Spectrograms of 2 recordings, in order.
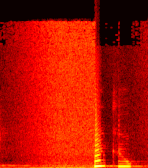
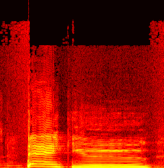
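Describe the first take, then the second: First: Tiny, very high squeak through puckered lips; pursed-mouth frog. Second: Big, high, drawn-out frog voice; wide-mouthed frog. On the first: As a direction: shrink the frog down to a little squeak. Frog hiding its wide mouth. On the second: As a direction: stretch it out with the mouth wide open. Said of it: "the little wide-mouthed frog goes". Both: Acted.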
